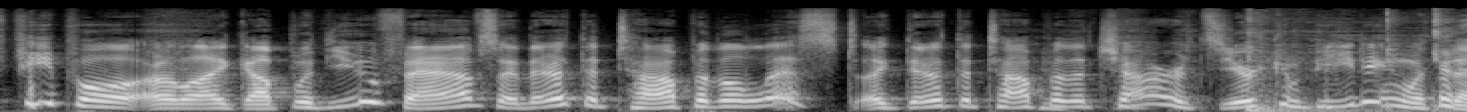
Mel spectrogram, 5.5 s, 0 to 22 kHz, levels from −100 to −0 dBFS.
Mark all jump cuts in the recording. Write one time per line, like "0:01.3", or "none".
none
